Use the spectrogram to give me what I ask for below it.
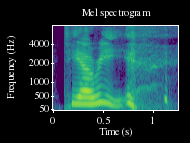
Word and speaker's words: Thierry: But I want to tell you it is pronounced Thierry. Oh, so I'm not going to pronounce Thierry. it. I am not going to pronounce it like that because I feel really silly. I'm going to pronounce it the way that the guy that I watched who taught me how to say this, who is French, said, if you're American, say it like this.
